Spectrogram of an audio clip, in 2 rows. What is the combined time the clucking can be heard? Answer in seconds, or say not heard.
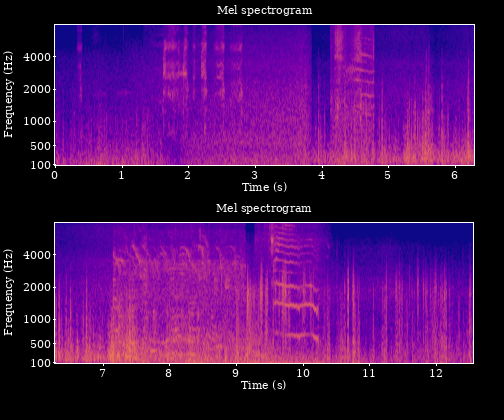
5 s.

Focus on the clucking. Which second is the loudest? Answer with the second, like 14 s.
8 s.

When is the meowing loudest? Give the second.
10 s.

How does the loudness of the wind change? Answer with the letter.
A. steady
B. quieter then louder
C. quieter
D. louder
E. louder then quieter
E.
